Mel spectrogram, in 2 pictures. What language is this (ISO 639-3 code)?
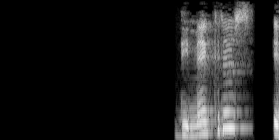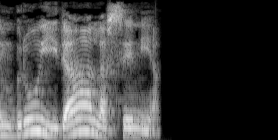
cat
